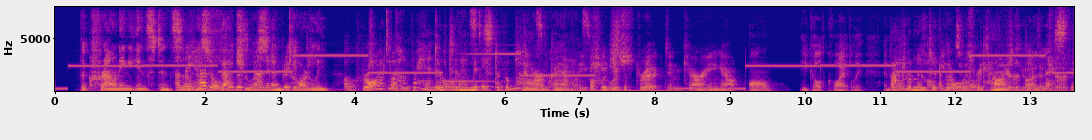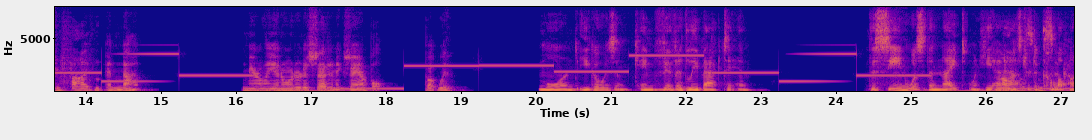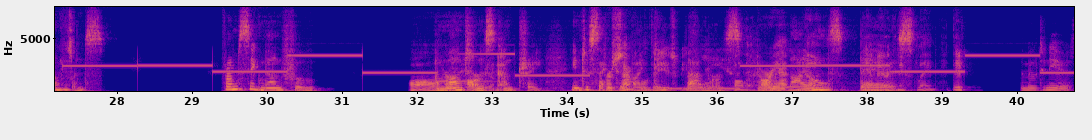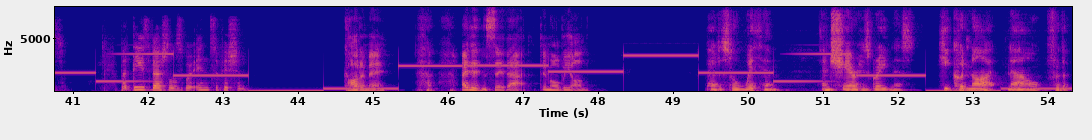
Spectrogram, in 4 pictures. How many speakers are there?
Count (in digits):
6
